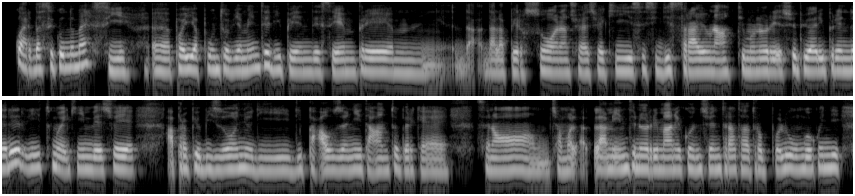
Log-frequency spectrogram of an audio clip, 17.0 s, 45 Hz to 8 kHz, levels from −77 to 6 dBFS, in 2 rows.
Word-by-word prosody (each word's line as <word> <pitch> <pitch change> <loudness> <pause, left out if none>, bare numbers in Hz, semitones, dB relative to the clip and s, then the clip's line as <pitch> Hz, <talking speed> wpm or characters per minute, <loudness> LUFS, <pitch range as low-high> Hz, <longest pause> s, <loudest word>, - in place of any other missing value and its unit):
Guarda 205 -8 +3
secondo 220 +1 +2
me 250 +4 +3
sì, 175 -9 -3 0.2
uhm, 175 -2 0
poi 195 +2 +5
appunto 195 +1 0
ovviamente 190 +6 +1
dipende 175 -3 -1
sempre, 170 +1 +2
mhmm, 165 - -7
da - - -9
dalla 85 0 -3
persona, 170 0 -1
cioè 165 0 -3
c'è 165 +1 -2
chi 180 +1 -1
se 190 +2 -8
si 185 - -9
distrae 175 -1 +1
un 175 - -1
attimo 175 +2 -1
non 175 +1 +2
riesce 170 +2 +1
più 185 0 +3
a 180 - +7
riprendere 185 +3 +3
il - - +4
ritmo 195 0 -2
e 160 - -1
chi 165 +3 -7
invece 175 0 +3 0.3
ha - - -1
proprio 185 -1 0
bisogno 180 +2 0
di 165 0 -4
di 170 +3 -6
pause 170 0 0
ogni 175 +1 -1
tanto 165 +1 -3
perché 80 - -4 0.3
se - - -9
no, 165 - +1
mhmm, 80 0 -6
diciamo 160 - -4
l - - -5
la - - +3
mente 180 +3 0
non 185 -1 +2
rimane 175 0 +1
concentrata 175 -1 -2
troppo 165 0 -4
a - - +2
lungo. 180 -1 +1
Quindi, 190 0 0
175 Hz, 195 wpm, -23 LUFS, 170-185 Hz, 0.3 s, a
